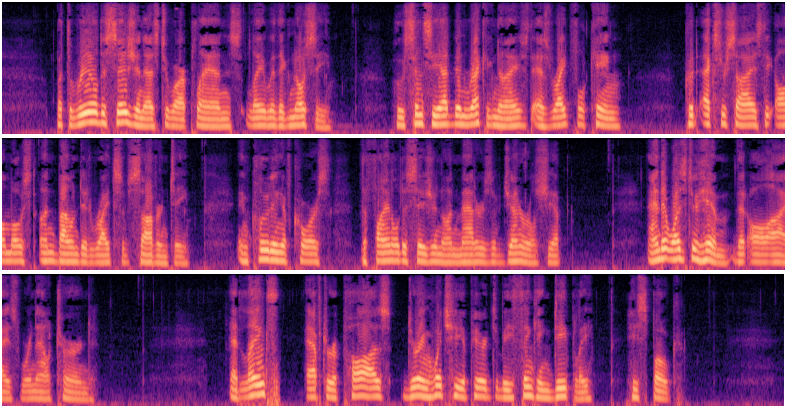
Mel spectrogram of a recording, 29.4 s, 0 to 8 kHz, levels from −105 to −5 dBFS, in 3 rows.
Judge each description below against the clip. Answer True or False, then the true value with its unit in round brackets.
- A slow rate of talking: True (130 wpm)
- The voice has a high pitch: False (135 Hz)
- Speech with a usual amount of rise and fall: True (3.3 semitones)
